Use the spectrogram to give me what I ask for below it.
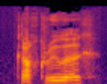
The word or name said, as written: cnocruadh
